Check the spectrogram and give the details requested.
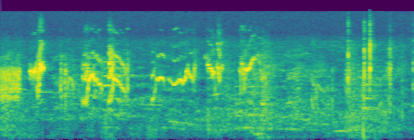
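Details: Pet lovebirds chattering: wavering, squeaky chirps and short warbled notes, some upslurred, over a soft background hiss.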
